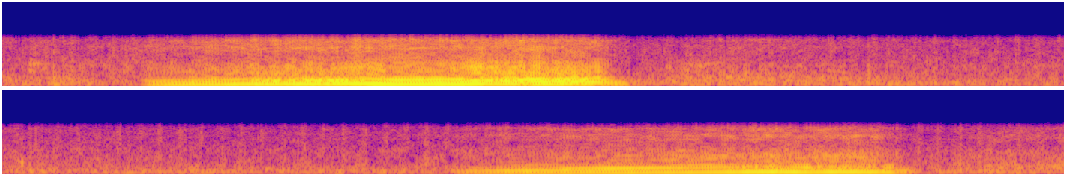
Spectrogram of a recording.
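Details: Boyfriend snoring while asleep: two loud, deep, rattling snores on breathing in, separated by a quiet pause; ordinary snoring.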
